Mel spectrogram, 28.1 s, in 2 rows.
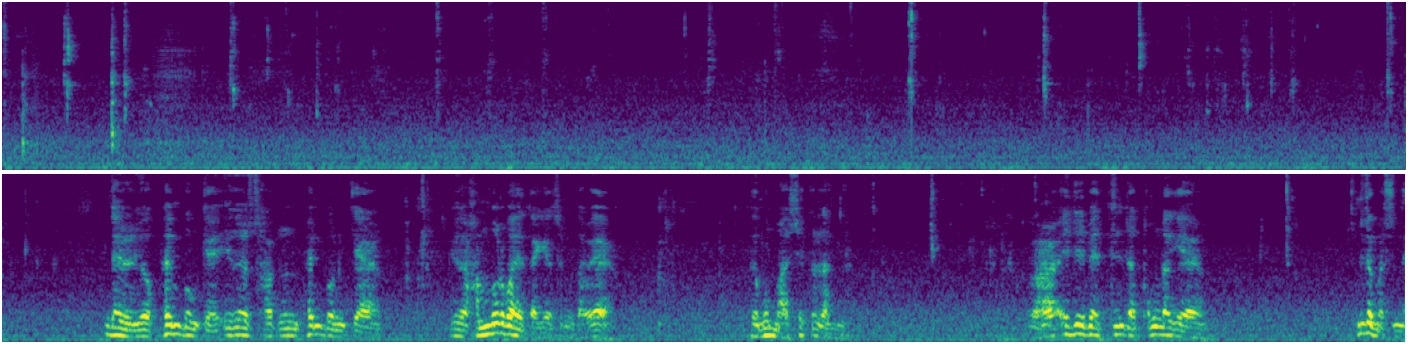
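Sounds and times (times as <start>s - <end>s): person chewing: 0.0s - 15.0s, 18.0s - 18.5s, 20.5s - 21.5s, 22.6s - 24.6s, 26.6s - 27.6s
faint low hum: 0.0s - 28.0s.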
